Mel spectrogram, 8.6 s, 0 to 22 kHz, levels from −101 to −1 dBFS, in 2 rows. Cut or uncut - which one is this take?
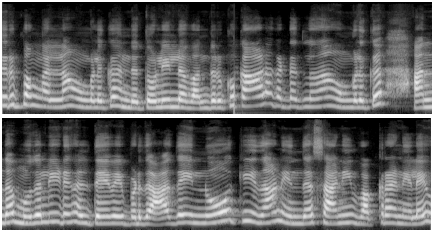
cut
